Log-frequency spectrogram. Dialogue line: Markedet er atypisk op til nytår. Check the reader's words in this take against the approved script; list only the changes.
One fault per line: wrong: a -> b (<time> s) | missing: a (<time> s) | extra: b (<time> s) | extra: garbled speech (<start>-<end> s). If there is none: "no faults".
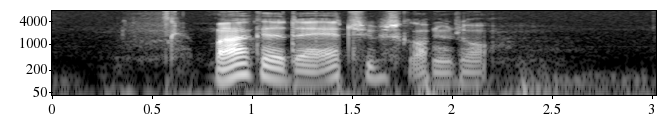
missing: til (1.9 s)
